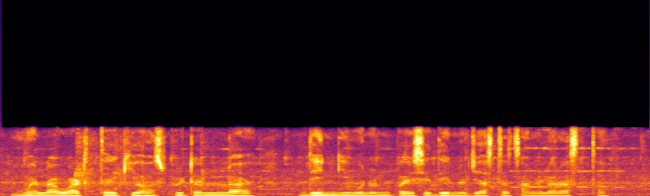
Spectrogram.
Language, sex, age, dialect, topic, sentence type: Marathi, male, 51-55, Standard Marathi, banking, statement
